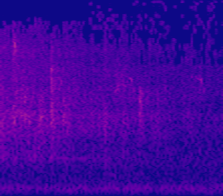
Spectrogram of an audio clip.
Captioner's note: applause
